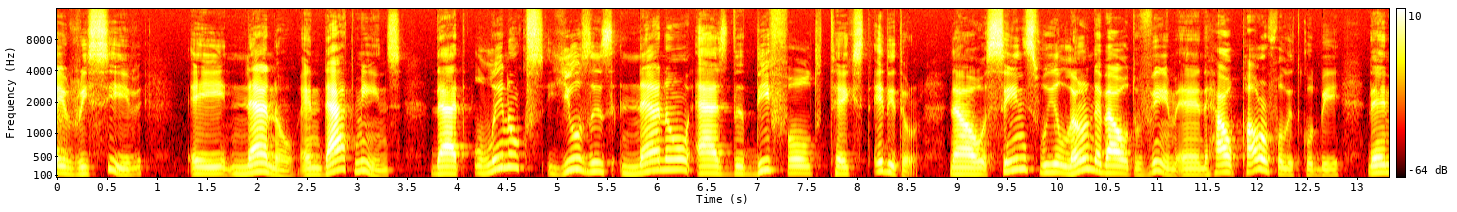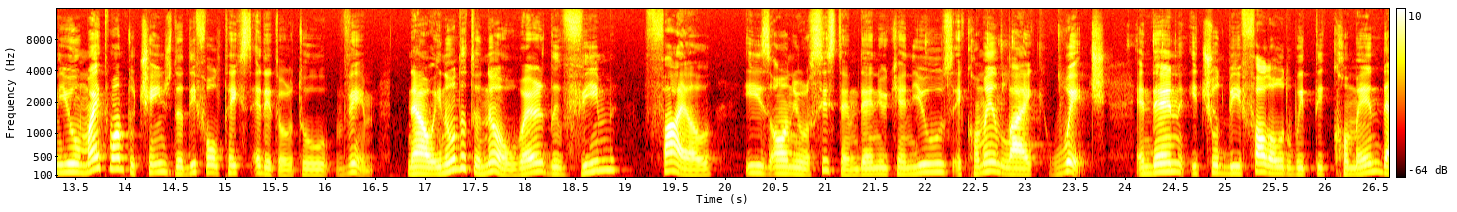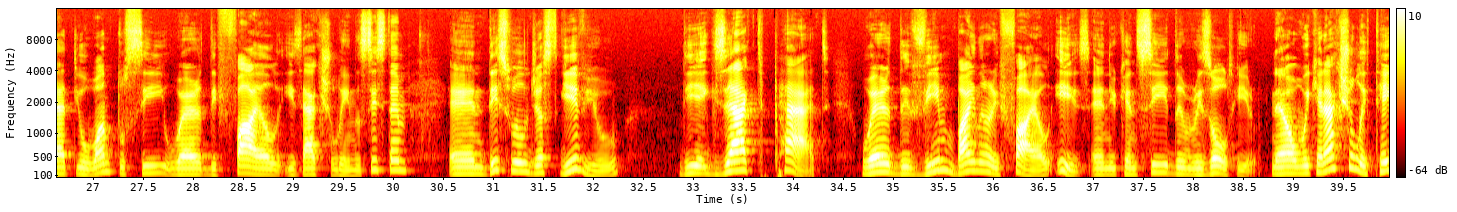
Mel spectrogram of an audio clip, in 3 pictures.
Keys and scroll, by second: 21.7-24.8 typing, 30.2 Return.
